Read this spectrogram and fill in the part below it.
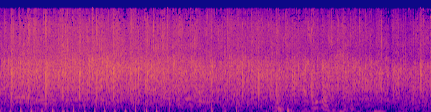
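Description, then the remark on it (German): Steady audience applause greeting a woman as she arrives fills the whole stretch, dense rapid clapping from many hands, with a crowd's murmur and a few voices mixed underneath. “Ein Applaus! Ein Applaus!”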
